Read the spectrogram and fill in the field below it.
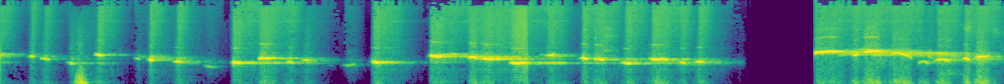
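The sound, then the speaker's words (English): A person whistles a bouncy tune, the Andy Griffith theme song, in clear phrases with short pauses between them, the melody carrying alone with no talking, in a slightly echoey space. “Little Andy Griffith theme song. Hit it.”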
